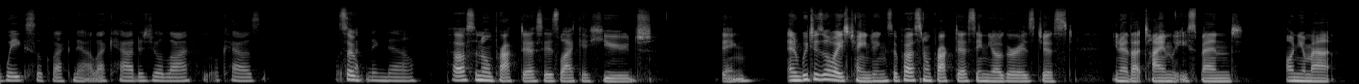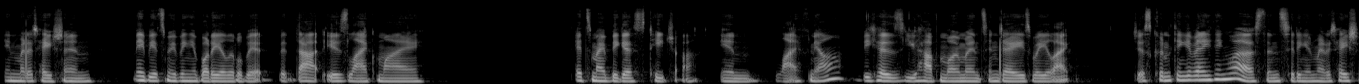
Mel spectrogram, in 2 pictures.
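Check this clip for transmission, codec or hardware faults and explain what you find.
Two loud pops interrupt the speech, one at 13.85 to 13.87 s and a second at 23.59 to 23.61 s, each a single pop standing roughly 20 dB and 15 dB above the surrounding signal. The cause is likely an electrical step or pulse from a plug, switch, static or driver glitch, which the downstream circuitry shapes into a brief click. The speech continues underneath. On a waveform each pop is a narrow spike; on a spectrogram, a thin vertical broadband stripe.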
